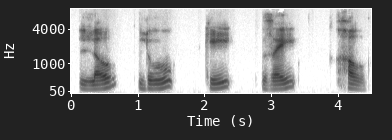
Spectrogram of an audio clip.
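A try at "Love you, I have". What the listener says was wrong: ஜ சவுண்ட் மாறிக்குது. ஜெய், ஜெய். இல்ல ஜெய் அல்ல, ஜெய் அல்ல, ஜெய். ஜ சவுண்ட் வரணும். ஜெய், ஜ.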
